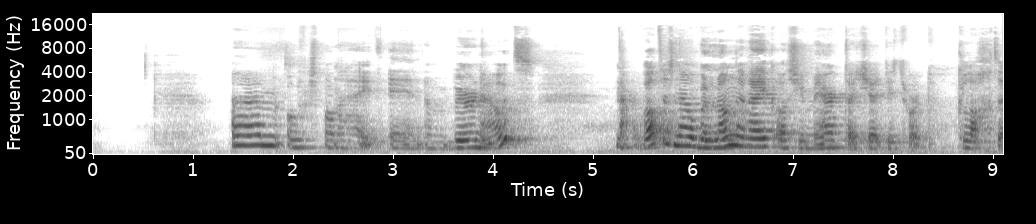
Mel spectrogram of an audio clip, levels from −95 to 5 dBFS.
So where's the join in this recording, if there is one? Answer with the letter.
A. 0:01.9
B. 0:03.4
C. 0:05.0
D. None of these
A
